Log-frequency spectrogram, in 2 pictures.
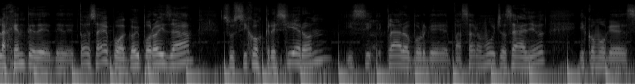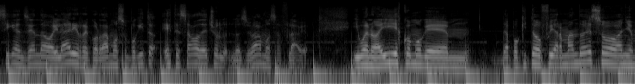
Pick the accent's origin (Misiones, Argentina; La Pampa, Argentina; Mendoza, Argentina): Misiones, Argentina; Oberá; yo soy de Oberá, que es del interior de Misiones, a 100 kilómetros de Posadas.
